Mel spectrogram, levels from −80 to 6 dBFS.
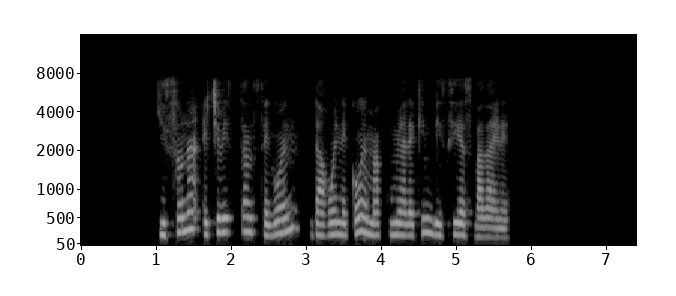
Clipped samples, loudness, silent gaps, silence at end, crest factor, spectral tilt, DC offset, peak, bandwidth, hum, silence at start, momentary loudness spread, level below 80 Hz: under 0.1%; -28 LUFS; 2.07-2.12 s, 3.02-3.06 s; 1.7 s; 16 dB; -5.5 dB/octave; under 0.1%; -12 dBFS; 7.8 kHz; none; 1.05 s; 5 LU; -74 dBFS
